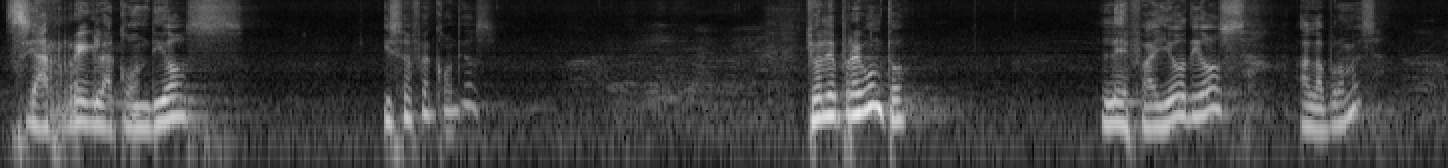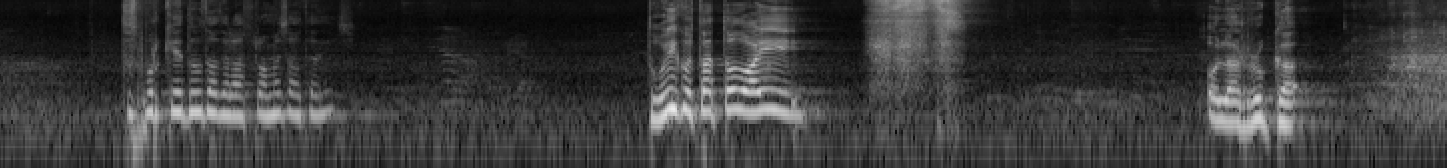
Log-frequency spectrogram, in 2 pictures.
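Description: A man preaches with animation into a microphone, in short, emphatic bursts.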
